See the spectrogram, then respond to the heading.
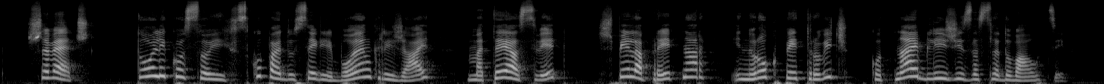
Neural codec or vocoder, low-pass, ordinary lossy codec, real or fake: codec, 44.1 kHz, 7.8 kbps, DAC; none; none; fake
